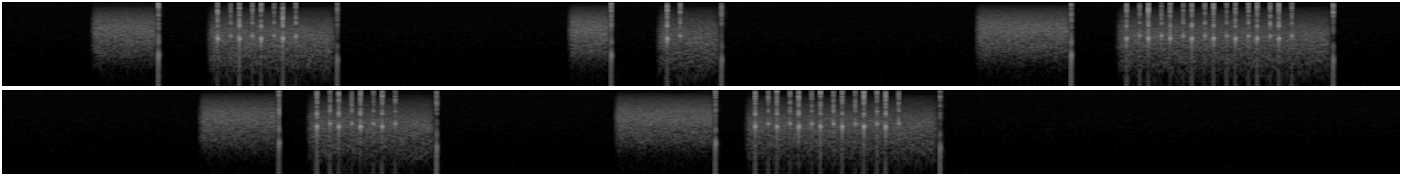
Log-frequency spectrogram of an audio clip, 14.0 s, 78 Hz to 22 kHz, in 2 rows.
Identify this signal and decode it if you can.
Pulse dialling, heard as a rotary dial, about 9 pulses a second. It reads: 4 1 8 4 7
